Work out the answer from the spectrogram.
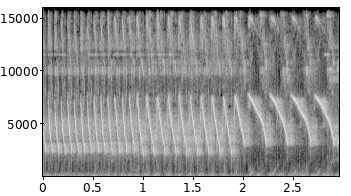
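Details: Morning song of a canary, a fast sweeping trill that slows into longer, deeper swooping notes near the end, all high and bright, with a thin continuous high tone overhead.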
